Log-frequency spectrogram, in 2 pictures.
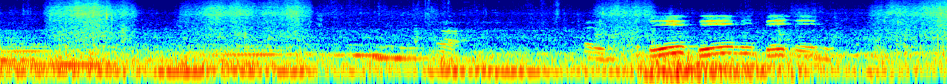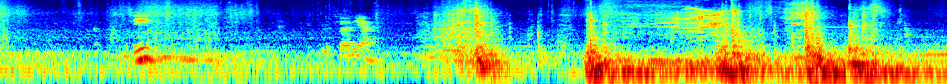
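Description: A heavy metal lever creaks and clanks as it is pulled.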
